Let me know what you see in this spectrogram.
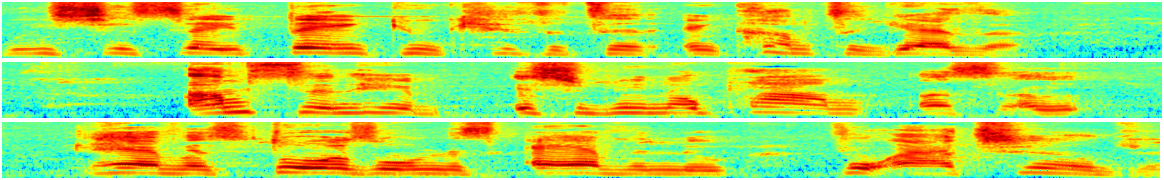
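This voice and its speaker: A somewhat breathy woman speaks with an American accent and fairly high pitch. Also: ordinary pitch variation, moderate pace. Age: 50s. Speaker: interviewee, former addict. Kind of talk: street interview testimony. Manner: emotional, impassioned.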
